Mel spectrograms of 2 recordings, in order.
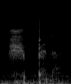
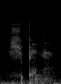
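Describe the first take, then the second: Both takes have the same delivery.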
